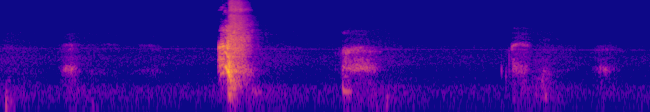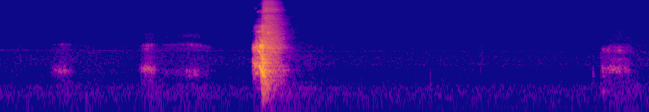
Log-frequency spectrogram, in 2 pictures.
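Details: Two sharp, explosive sneezes about ten seconds apart with faint sniffs and breaths between; rapid sneezing triggered by pepper.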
